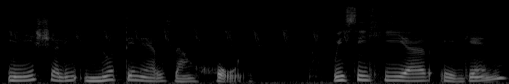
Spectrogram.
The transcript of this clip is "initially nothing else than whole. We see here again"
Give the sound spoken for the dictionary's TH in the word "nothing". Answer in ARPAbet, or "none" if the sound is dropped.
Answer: T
